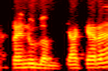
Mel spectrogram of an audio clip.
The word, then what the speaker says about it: frenulum: उस स्ट्रक्चर को हम लोग कह रहे हैं फ्रेनुलम।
